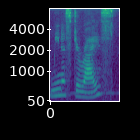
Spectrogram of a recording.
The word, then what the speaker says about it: Minas Gerais: I'm pronouncing this right, and I'm probably not, Minas Gerais, or it's spelled, the last part is G-E-R-A-I-S.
